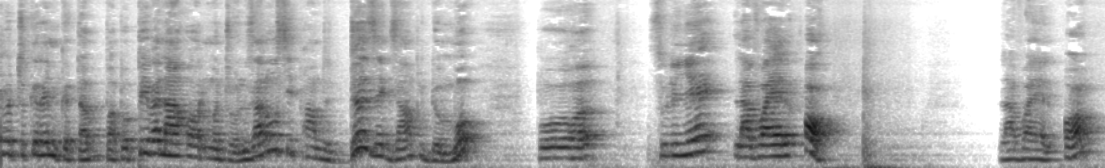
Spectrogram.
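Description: A man with a high, lively voice leads a slow language lesson. He repeats each word and spells it out carefully, and the room around him gives off a clear echo. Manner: repeats words slowly, spells them out. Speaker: language teacher.

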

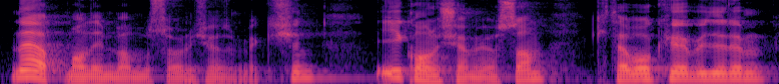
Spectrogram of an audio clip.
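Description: Fast-talking, earnest male instructor. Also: medium pitch, very animated. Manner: explains step by step, asking himself questions and answering them; fast, earnest, coaxing delivery with rising emphasis. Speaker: online self-development instructor. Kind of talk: instructional talk.

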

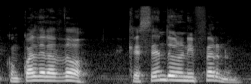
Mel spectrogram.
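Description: A man with a Chilean accent giving casual gameplay commentary as a streamer, thinking aloud, counting out loud and chuckling often. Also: sits high, lively intonation, moderate pace.

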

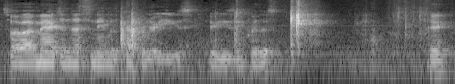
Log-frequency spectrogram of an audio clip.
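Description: A middle-aged man with a fairly low voice reviews food casually. He speaks in a halting, low-key way while tasting. The room is echoey, with faint noise behind him. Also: fairly even intonation. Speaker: spicy food review host. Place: small bright room indoors. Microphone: camera mic across a table.

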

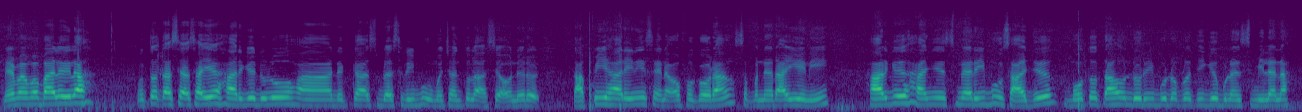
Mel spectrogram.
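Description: Talking a little fast in a high, fairly even voice, a man in his thirties with a Malaysian Malay accent shows off a motorcycle in the outdoor lot of his shop. He's a dealer with upbeat patter and English fillers mixed in.

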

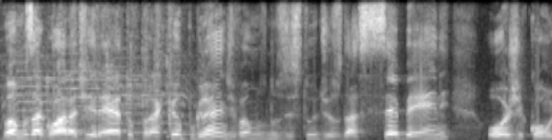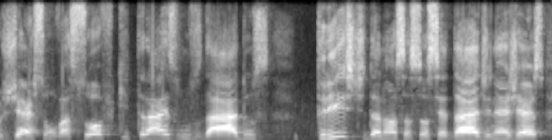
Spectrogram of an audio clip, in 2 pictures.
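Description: A man's voice: high-pitched, slow pace, a little mellow, soft background music. A man with a Brazilian Portuguese accent anchoring a live news show, handing over to a reporter in a friendly, conversational way. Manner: friendly, conversational, asks questions.

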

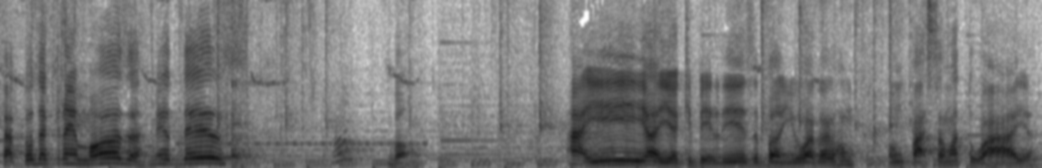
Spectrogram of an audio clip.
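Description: Low-voiced Brazilian woman coaxing her dog. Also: takes it slowly, long pauses, soft background music. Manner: coaxing, soothing pet talk with sighs and exclamations. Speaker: pet owner vlogger. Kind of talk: casual talk while bathing a dog.

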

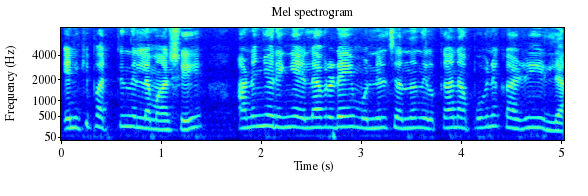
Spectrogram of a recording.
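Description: A woman's voice: a little high, fairly even intonation, a little fast, slight background noise, lightly acted. A woman voicing a heartbroken young woman who pleads through tears in a romance audiobook. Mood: bitter reproach. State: crying.

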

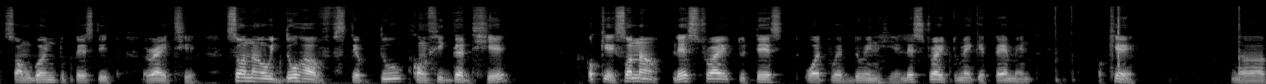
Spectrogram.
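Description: Halting Zambian man walking through code. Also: lowish voice. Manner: halting, many fillers and restarts. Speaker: programming tutorial host. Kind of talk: casual screen-recorded coding tutorial.

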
